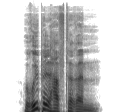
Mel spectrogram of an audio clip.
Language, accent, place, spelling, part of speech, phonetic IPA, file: German, Germany, Berlin, rüpelhafterem, adjective, [ˈʁyːpl̩haftəʁəm], De-rüpelhafterem.ogg
- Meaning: strong dative masculine/neuter singular comparative degree of rüpelhaft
